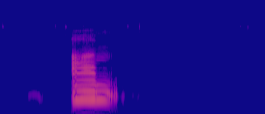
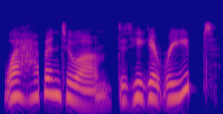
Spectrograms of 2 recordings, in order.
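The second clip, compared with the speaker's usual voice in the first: usual speaking voice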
